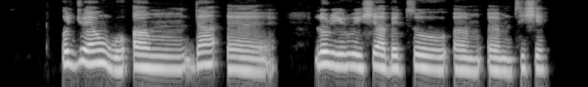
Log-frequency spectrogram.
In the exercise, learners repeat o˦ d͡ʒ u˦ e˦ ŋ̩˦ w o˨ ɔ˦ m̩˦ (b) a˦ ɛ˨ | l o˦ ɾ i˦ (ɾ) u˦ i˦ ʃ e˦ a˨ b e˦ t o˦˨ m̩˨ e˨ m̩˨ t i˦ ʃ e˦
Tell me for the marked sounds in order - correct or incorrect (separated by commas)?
incorrect, correct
